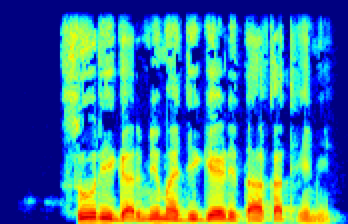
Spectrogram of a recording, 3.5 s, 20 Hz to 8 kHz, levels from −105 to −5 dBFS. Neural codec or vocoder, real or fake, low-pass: none; real; 7.2 kHz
